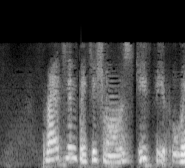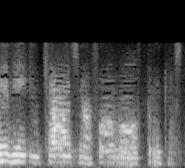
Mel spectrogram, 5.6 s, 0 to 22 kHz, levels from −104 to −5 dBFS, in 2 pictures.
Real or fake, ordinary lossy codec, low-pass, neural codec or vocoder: fake; AAC, 24 kbps; 19.8 kHz; codec, 44.1 kHz, 0.9 kbps, DAC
